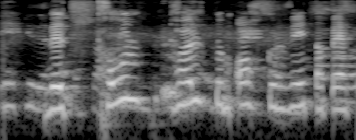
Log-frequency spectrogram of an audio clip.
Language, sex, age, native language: Icelandic, male, 9, Icelandic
